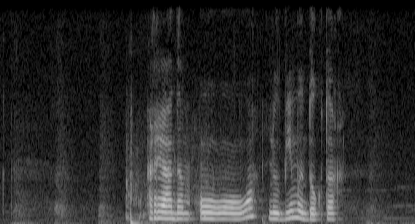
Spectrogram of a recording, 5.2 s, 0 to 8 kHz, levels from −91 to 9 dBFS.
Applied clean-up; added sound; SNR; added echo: none; Splash, splatter; 18 dB; none.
